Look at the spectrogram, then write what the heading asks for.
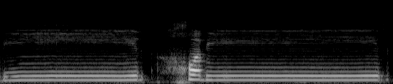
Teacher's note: خبیر میں خو کو آپ نے پر پڑھنا ہے، اور بیر خبیر را باریک ہو جائے گی، یا مدہ کے بعد ہم وقف کریں ہیں، مدارس وقفی کریں گے، یہاں بھی 6 کاؤنٹ کرنا ہے۔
